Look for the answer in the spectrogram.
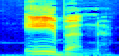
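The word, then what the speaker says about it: Eibon: And of all things, there's a song, technically it's pronounced Ebon, because it's inspired by the movie The Beyond by Lucio Fulci.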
